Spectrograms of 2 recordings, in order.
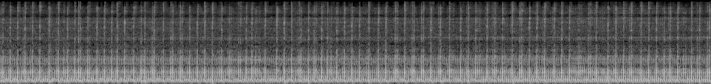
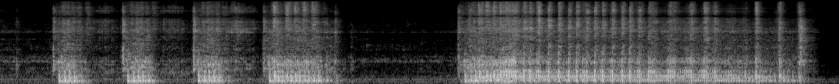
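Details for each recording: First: Revived electric-start McCulloch 5-10E chainsaw with bar and chain, cutting: steady high buzzy two-stroke roar holding even speed without bogging or surging; runs healthy under load. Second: Electric-start McCulloch 510E chainsaw with a just-fitted carburetor: four short cranking bursts, then it catches with a rough, blubbering, uneven beat; running rich because the high-speed needle is set too far open.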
